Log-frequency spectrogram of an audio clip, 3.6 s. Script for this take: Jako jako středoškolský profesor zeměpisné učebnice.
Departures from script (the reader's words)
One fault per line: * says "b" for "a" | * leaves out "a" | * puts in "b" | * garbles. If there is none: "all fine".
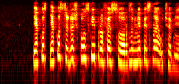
all fine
